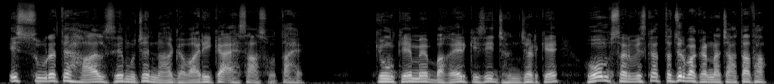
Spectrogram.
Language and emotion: Urdu, disgusted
